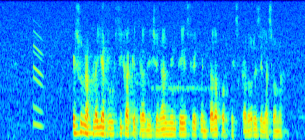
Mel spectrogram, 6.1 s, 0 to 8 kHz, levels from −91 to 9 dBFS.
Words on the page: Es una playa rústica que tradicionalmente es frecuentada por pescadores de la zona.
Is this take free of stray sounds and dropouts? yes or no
no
